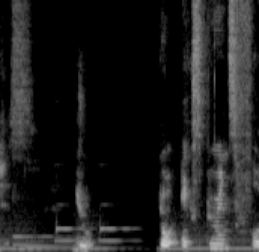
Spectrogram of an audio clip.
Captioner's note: paause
